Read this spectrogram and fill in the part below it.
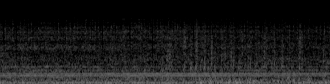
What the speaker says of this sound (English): My engine's sounding a bit dodgy there.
